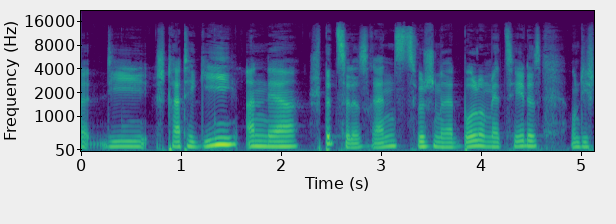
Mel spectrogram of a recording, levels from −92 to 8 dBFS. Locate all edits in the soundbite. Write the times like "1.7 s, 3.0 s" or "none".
none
